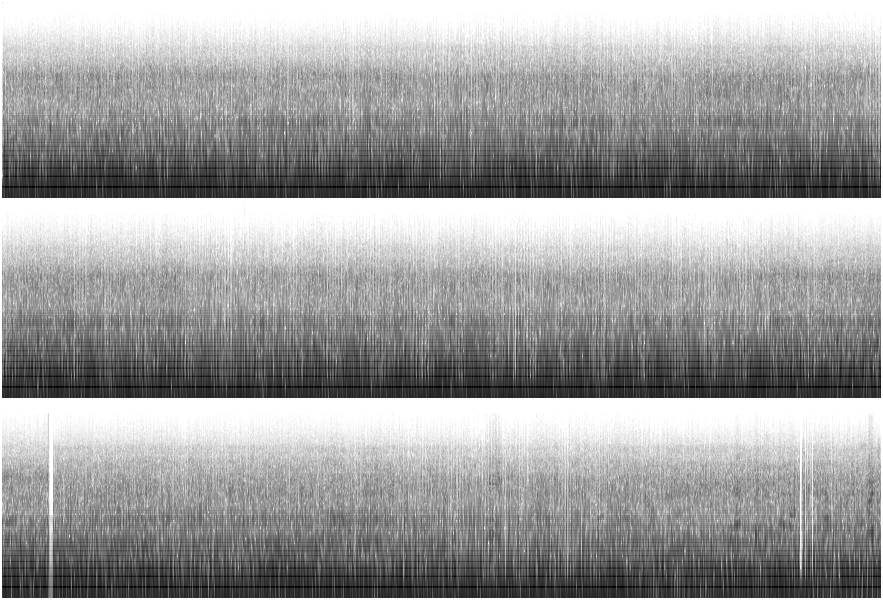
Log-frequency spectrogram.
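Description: A small motorboat's engine runs loud and steady, holding an even speed as the boat cruises along.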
